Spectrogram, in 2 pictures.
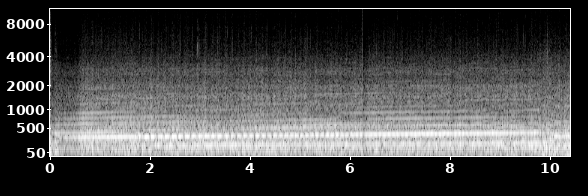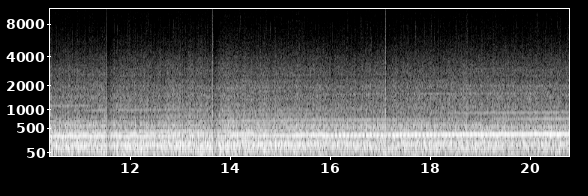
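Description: A straight-six sports car engine accelerates hard, heard from inside the car.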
